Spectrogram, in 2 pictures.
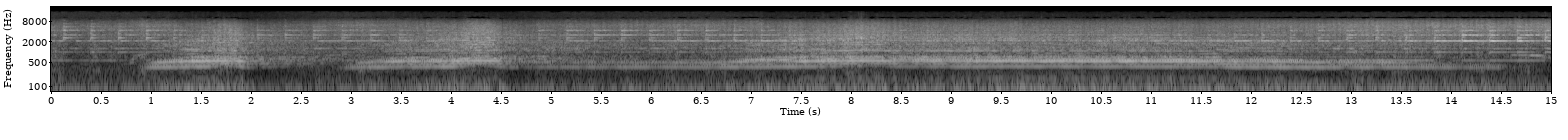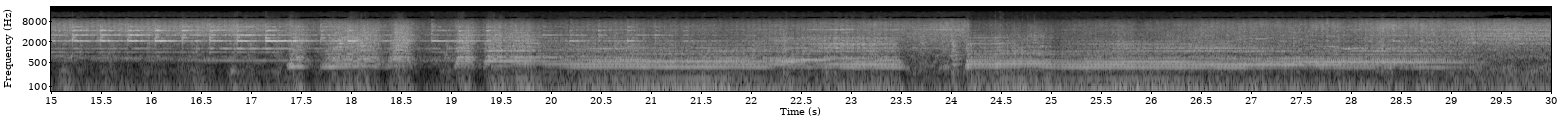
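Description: Grand Trunk Western No. 4070, a 2-8-2 steam locomotive, blowing its whistle over a steady hiss of steam: two short blasts, then one long blast of several seconds. After a brief clatter, two more long blasts follow.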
